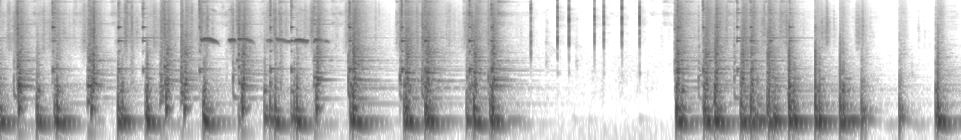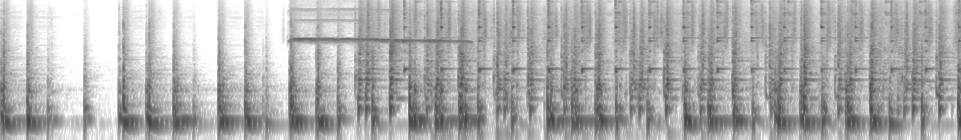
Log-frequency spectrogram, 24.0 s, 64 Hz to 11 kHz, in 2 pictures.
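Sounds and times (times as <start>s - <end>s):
percussion group playing drums: 0.0s - 6.5s, 8.4s - 10.9s, 13.6s - 24.0s
woodblock-like clicks: 2.5s - 4.2s, 5.9s - 8.1s, 16.6s - 24.0s.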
